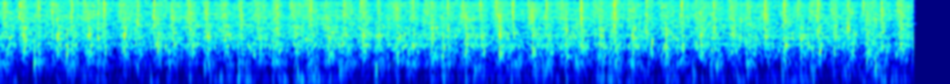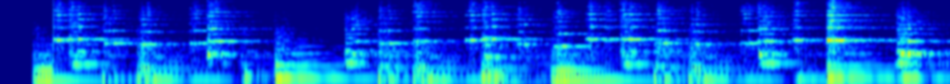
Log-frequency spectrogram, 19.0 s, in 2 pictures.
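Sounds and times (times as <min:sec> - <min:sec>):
dog splashing water in tub: 0:00.0 - 0:09.2.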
